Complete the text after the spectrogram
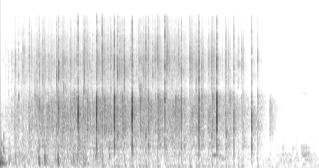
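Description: An audience applauds in a large hall.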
